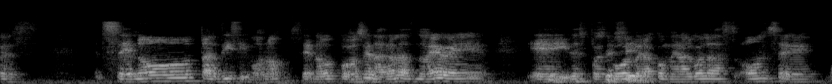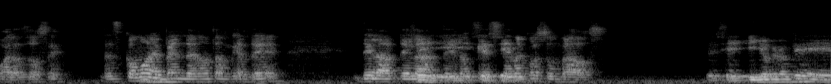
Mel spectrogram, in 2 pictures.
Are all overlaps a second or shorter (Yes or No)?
No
